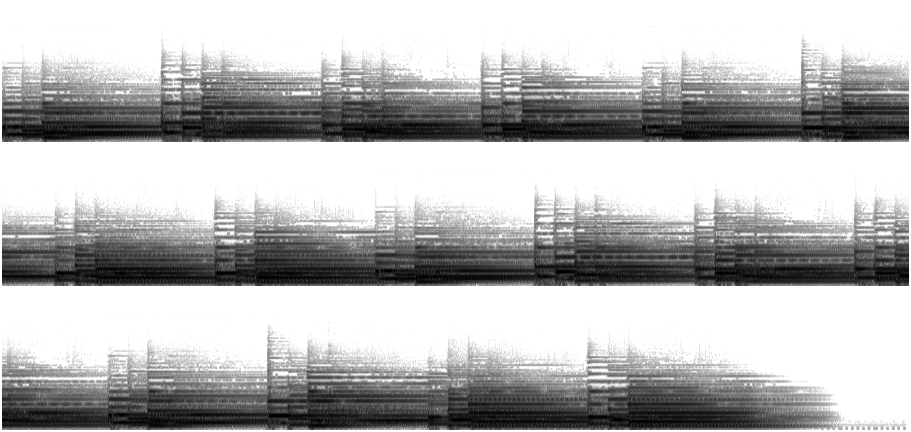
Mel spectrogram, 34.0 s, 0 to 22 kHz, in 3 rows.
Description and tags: Piano loops 030 octave short loop 120 bpm
120, 120bpm, Piano, bpm, free, loop, reverb, samples, simple, simplesamples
